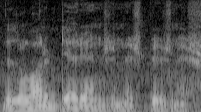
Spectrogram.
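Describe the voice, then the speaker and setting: An actor playing a world-weary, wisecracking hardboiled private eye in a noir radio drama, with a laconic, deadpan and brooding delivery. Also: male voice, fast talker, slight background noise. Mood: flirtatious, wry. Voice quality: very deep, gravelly. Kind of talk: noir radio drama with first-person narration.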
